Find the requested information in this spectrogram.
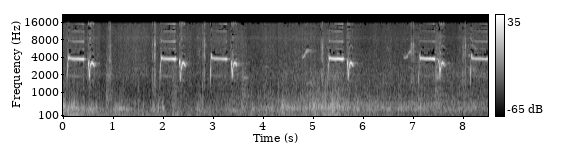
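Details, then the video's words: Prinia singing busily while showing an aggressive, challenging display: high, level whistled phrases, each opened by a quick upsweep and closed by a dropping slur, repeated in irregular bursts with short pauses, over soft low rumble. "PRENJAK GACOR NARUNG"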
